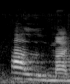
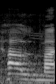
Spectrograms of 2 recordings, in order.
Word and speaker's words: calma: Calma, Gina, calma. No. Never mind. Okay. Whoa. Oh, wait, you pronounce the L in calm.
